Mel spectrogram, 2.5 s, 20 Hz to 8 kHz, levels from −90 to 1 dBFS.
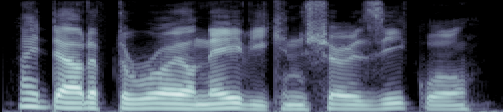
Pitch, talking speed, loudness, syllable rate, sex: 125 Hz, 240 wpm, -17 LUFS, 5.4 syllables/s, male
